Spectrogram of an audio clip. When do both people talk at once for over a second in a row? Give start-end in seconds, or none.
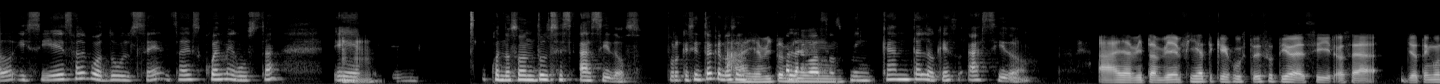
7.2-8.5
